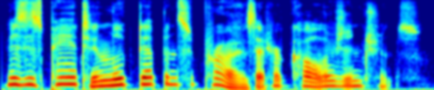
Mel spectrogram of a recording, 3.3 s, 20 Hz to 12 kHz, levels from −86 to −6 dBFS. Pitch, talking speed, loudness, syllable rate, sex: 200 Hz, 185 wpm, -18 LUFS, 5.5 syllables/s, female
